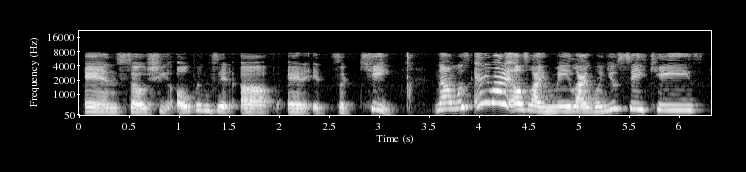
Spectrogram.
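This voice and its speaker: A woman's voice: medium pitch, big pitch swings, normal speed, fairly bright tone. A woman with a mid-range voice recaps a show as if talking to friends. She is informal and chatty, retelling what people said and reacting as she goes. The recording is slightly muffled and lo-fi. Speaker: reviewer and host of a TV recap show. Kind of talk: casual recap chat with acted-out asides.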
